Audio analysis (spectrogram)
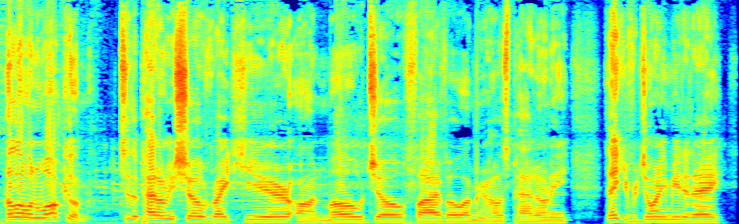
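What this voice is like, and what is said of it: Deeper, congested voice. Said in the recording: “I have a cold, so if I sound a little bit more manly than usual, maybe a little congested... my voice does seem to be a bit deeper than it usually is”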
